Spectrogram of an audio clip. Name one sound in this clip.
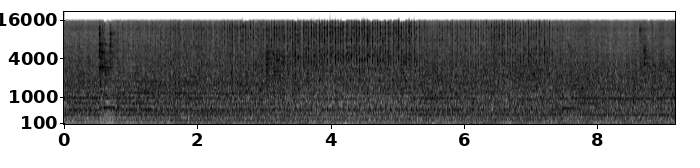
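An old diesel engine chugs and rumbles loudly close by.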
